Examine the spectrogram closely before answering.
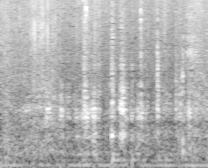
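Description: A screwdriver scrapes and turns in a screw.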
